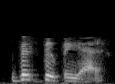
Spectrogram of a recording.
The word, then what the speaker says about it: Vesupia: Vesupia? How do you say that? – Vesupia. – Vesupia. – Like Vesuvius Mountain, Vesupia. It just rolls more.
